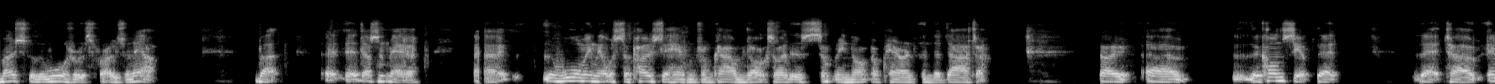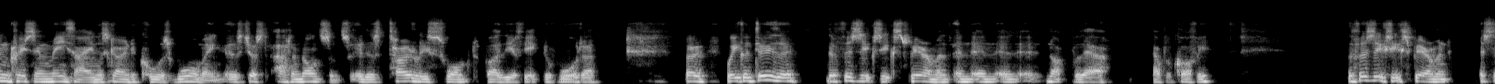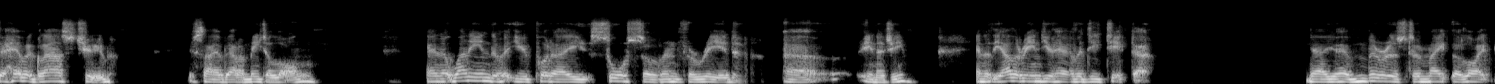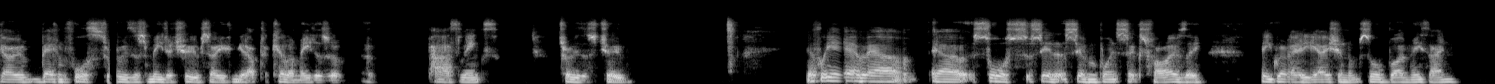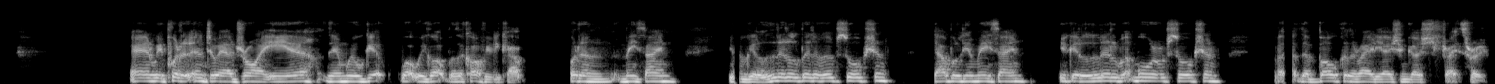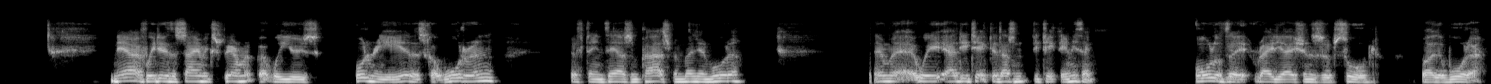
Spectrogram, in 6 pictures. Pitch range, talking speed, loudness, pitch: 115-150 Hz, 160 wpm, -16 LUFS, 125 Hz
